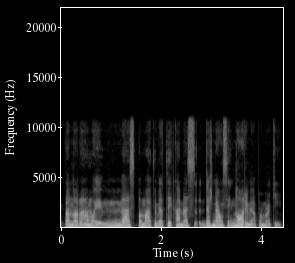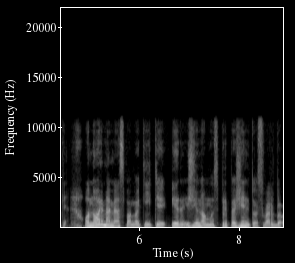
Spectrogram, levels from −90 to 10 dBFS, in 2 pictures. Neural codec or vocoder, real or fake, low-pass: codec, 44.1 kHz, 2.6 kbps, SNAC; fake; 10.8 kHz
